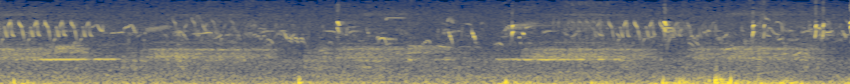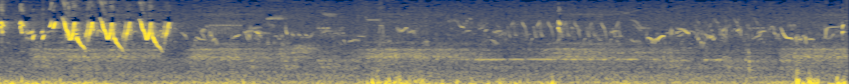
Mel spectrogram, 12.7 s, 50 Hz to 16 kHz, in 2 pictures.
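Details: Middendorff's grasshopper warbler singing on its Hokkaido breeding grounds in a coastal wildflower meadow, 2023: one loud chattering burst of quick downslurred notes midway, fainter phrases around it, over constant wind buffeting and a steady high hum.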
